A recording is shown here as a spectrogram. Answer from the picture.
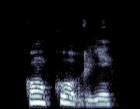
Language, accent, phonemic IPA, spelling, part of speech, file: French, Canada, /kɔ̃.kuʁ.ʁje/, concourriez, verb, LL-Q150 (fra)-concourriez.wav
- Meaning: second-person plural conditional of concourir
